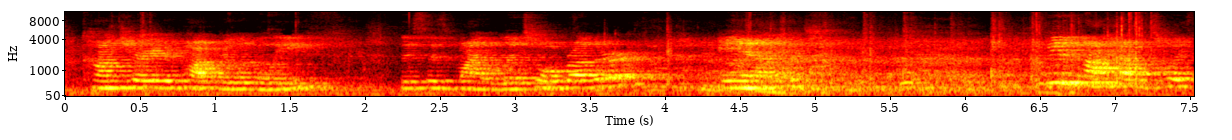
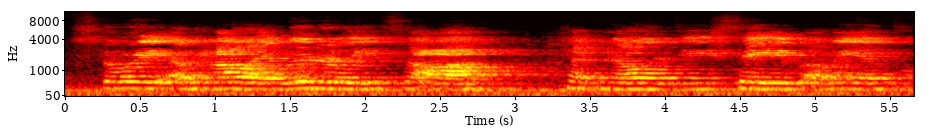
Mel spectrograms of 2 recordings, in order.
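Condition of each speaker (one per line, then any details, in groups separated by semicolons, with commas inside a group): No condition
Cerebral palsy; present from birth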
